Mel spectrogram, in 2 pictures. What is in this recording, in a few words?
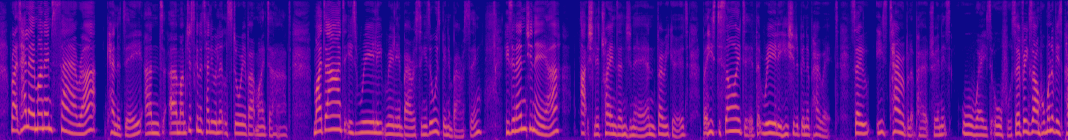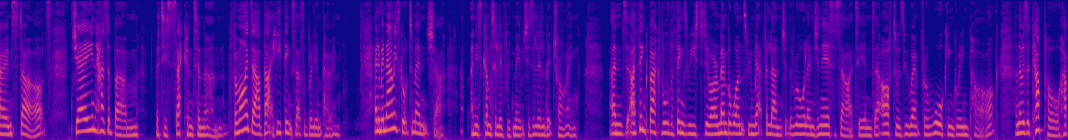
Acting Voice reel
